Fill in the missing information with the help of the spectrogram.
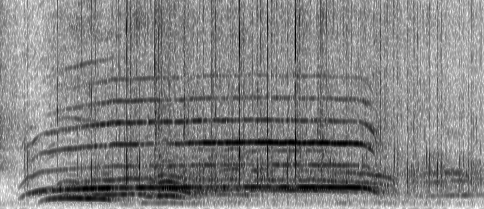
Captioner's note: audience cheers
